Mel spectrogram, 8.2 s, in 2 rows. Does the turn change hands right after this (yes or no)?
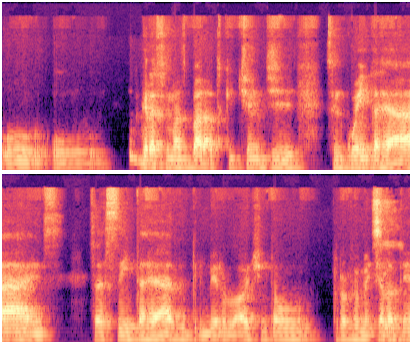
yes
